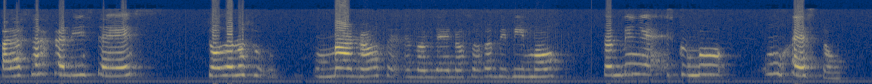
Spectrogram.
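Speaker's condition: Down syndrome; recites own poems, answers interview questions in full sentences; self-described good language

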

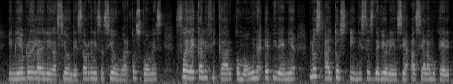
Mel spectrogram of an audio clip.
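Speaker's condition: No condition

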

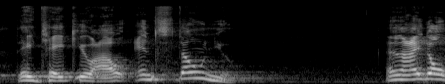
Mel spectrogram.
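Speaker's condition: ALS; speech sounds abnormal

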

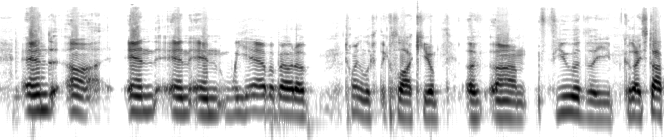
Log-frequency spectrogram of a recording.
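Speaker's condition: Stuttering; lifelong stuttering; repeated words, prolonged sounds

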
